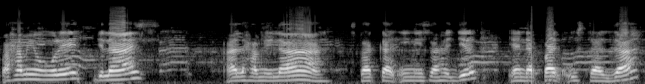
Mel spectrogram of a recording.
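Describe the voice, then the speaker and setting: A Malaysian woman teacher leads an online lesson in a lowish voice, repeating each point patiently and checking that her pupils follow. Faint music plays behind her. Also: a little slow, dull audio. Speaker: religious schoolteacher.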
